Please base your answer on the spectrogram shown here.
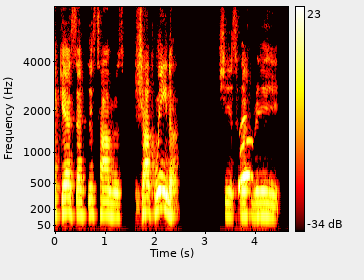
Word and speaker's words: Zhaklina: had to make sure that I get the pronunciation part right so here it goes my guest at this time is Jacina she is with me right now how's it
